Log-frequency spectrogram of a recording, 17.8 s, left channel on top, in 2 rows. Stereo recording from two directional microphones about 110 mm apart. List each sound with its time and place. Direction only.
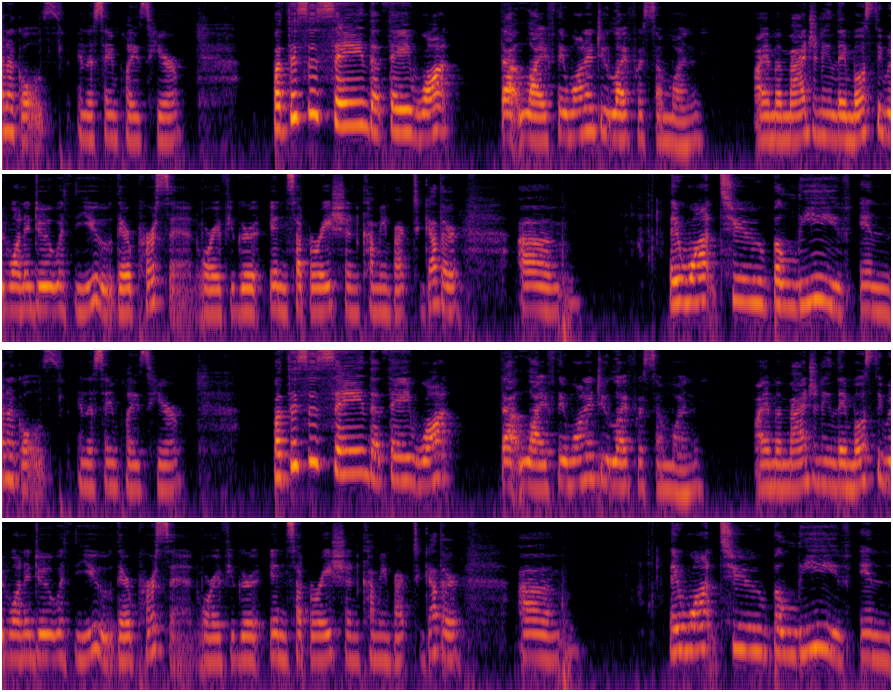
0.0 s speech: 50° left (ahead or behind)
15.4 s speech: 45° left (ahead or behind)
